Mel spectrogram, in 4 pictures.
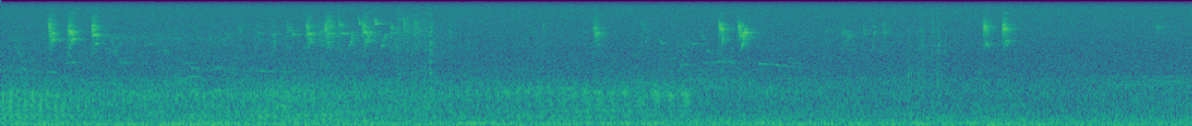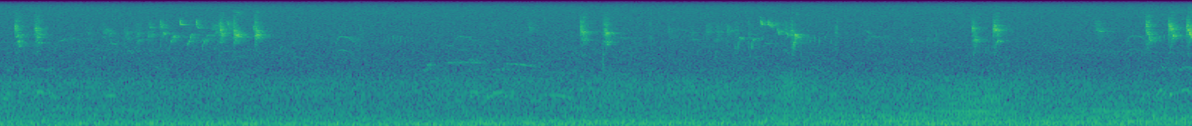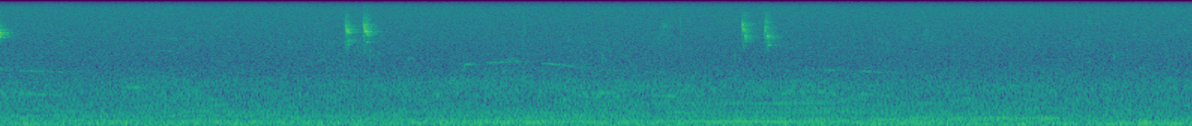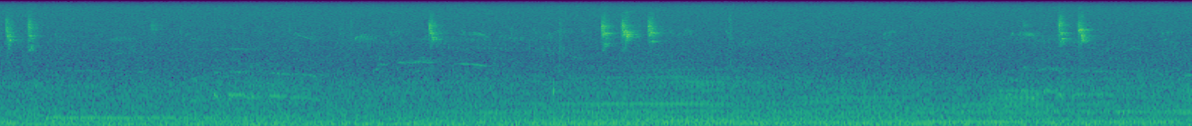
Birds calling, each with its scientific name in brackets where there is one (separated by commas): Melodious Warbler (Hippolais polyglotta), Rufous-capped Warbler (Basileuterus rufifrons)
